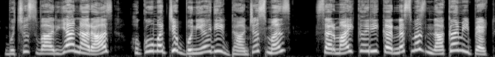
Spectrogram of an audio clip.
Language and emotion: Kashmiri, angry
